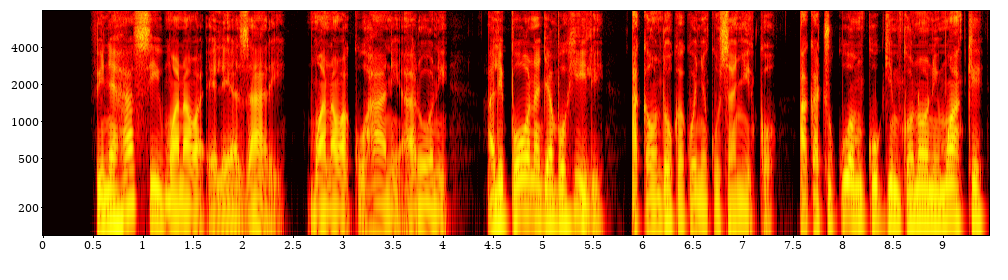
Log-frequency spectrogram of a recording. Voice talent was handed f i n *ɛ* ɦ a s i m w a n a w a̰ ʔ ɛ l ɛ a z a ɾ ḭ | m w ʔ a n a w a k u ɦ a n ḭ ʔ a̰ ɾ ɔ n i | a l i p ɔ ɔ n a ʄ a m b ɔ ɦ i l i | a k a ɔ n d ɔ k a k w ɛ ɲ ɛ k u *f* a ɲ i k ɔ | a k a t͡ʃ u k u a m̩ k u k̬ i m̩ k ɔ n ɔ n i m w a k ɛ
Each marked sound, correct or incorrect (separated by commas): correct, incorrect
